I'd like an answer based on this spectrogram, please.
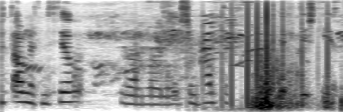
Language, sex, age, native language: Icelandic, female, 11, Icelandic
